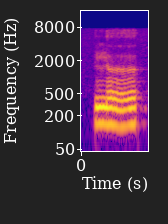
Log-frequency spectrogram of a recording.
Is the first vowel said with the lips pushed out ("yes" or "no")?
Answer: yes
